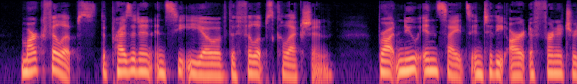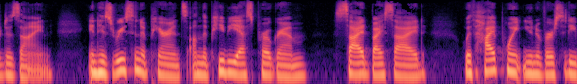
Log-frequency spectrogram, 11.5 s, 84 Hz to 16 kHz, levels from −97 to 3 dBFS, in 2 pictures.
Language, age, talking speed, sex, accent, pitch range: English, 30-49, 175 wpm, female, American, 155-185 Hz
